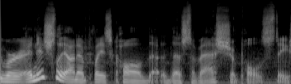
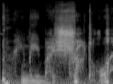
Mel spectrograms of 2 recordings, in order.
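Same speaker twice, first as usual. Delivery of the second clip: put-on furious, fed-up, pissed-off tone; 4 semitones lower than usual. Quoting the original film's version of a line: imitating a pissed-off delivery. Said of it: "he's pissed off".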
